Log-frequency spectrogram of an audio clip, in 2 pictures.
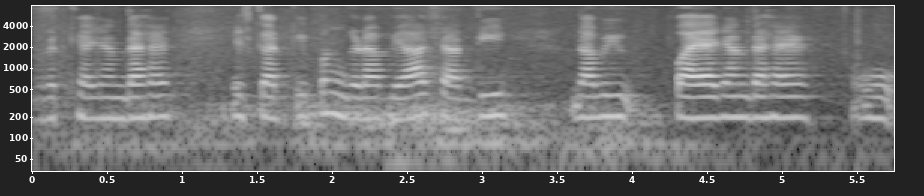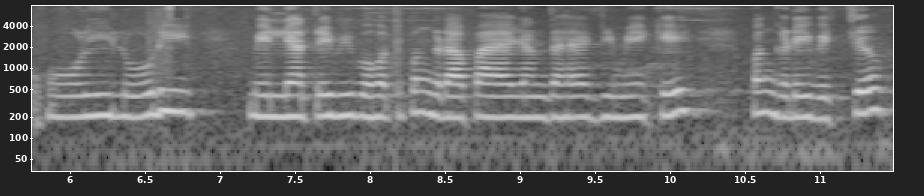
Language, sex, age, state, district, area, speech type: Punjabi, female, 60+, Punjab, Barnala, rural, spontaneous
